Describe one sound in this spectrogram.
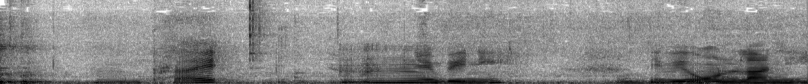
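A metal lid clanks against a pan.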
